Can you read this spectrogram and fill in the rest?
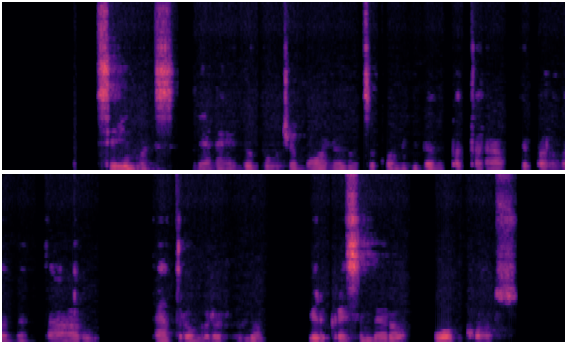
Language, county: Lithuanian, Vilnius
